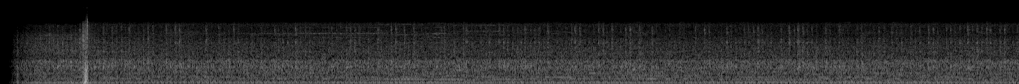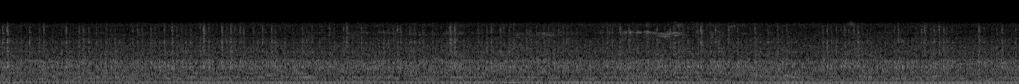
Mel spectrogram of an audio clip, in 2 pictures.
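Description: Animated-film soundtrack playing on a television, picked up by a phone's microphone: a steady rumbling noise with no speech or music. A single sharp knock sounds about a second in.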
